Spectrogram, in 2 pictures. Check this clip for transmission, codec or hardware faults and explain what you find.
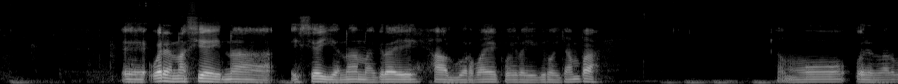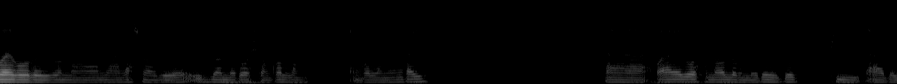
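Nothing in the clip points to a transmission, codec or hardware fault. The room's background noise is audible throughout, and around 8.5 s the talker's level shifts as if they moved relative to the microphone, both of which belong to the recording itself.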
